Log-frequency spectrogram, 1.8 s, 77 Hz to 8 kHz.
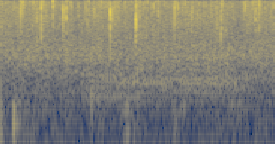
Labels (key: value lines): label: biophony
recorder: SoundTrap 500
